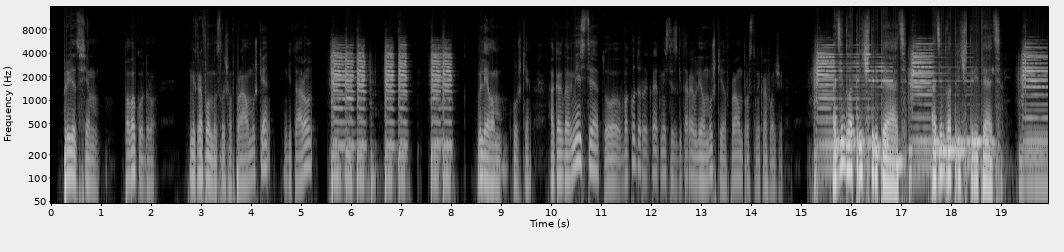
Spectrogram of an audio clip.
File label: vocoder; line6 pod hd500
